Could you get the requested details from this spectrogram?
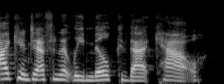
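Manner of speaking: usual speaking voice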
